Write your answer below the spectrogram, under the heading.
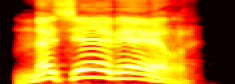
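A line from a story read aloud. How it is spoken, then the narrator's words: Shout. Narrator (Russian): прокричал Крас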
